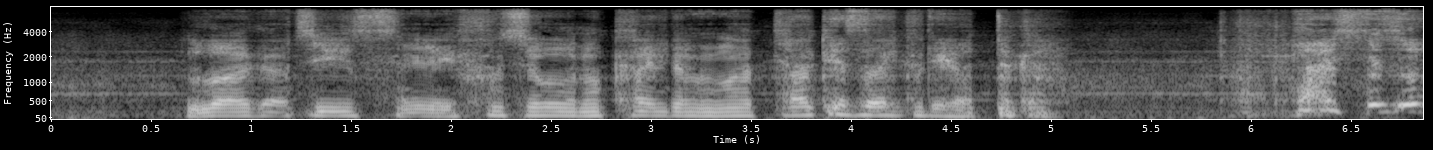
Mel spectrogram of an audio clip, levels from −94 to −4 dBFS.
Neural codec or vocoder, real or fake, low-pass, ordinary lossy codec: codec, 24 kHz, 1 kbps, SNAC; fake; 7.2 kHz; Opus, 64 kbps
